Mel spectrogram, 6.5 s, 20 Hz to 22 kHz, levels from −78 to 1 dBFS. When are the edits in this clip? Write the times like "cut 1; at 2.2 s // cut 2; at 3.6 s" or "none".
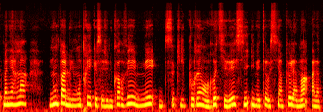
none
